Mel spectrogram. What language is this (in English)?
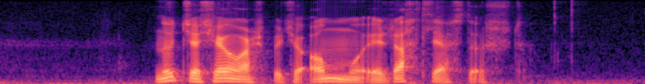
Faroese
